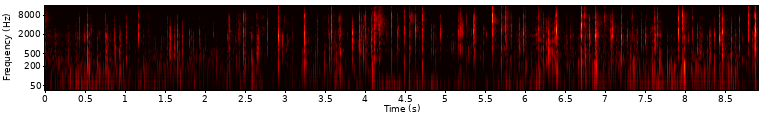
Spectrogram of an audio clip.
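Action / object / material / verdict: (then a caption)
scrape / thin polyethylene mailer bag / polyethylene / none. An empty, glossy red, thin polyethylene mailer bag is bunched in both hands while fingertips squeeze and crinkle the plastic. Dense, bright crackling and crinkling rises in quick sharp bursts with little low end, each snap dying almost instantly, continuing steadily for the full nine seconds.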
